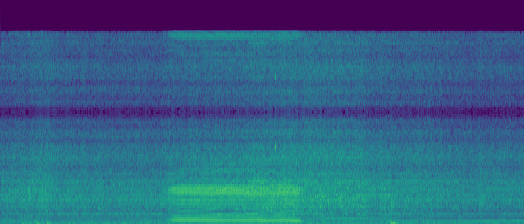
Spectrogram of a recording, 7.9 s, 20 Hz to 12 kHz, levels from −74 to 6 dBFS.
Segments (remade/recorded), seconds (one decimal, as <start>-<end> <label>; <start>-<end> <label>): 0.0-7.9 recorded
